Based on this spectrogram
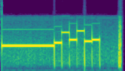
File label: Police Radio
